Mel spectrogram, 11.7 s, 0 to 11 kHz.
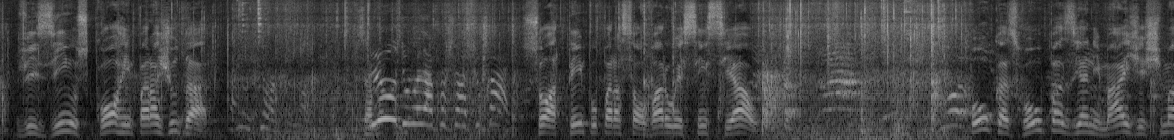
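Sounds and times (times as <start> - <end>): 
burning building crackling and roaring: 0.0 - 11.7
speech: 0.2 - 8.3, 9.7 - 11.7
sharp pops from a burning building: 1.3 - 9.8.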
